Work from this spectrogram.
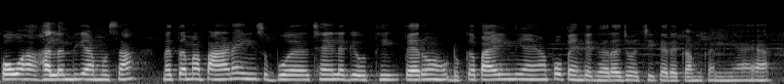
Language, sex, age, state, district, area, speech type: Sindhi, female, 30-45, Gujarat, Kutch, urban, spontaneous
